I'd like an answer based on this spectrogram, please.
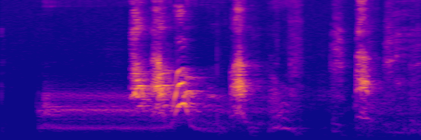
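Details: An outdoor Pomeranian gives a low, steady growl, then breaks into a run of sharp, high yaps at a big dog it sees outside, while its owner tells it to stop barking.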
